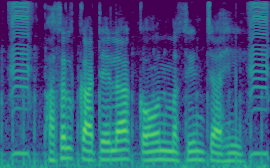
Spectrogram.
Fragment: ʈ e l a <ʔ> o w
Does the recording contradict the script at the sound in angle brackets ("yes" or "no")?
yes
